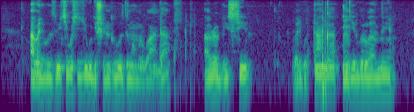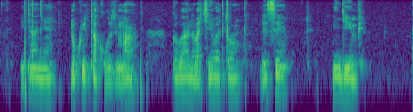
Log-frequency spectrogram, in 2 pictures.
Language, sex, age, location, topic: Kinyarwanda, male, 18-24, Huye, health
